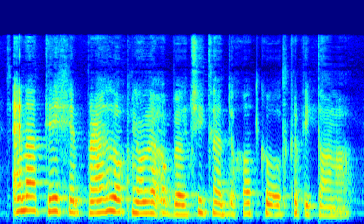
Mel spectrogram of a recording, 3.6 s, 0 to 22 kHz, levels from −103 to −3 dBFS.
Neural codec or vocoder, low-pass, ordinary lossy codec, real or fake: codec, 24 kHz, 0.9 kbps, WavTokenizer, medium music audio release; none; none; fake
